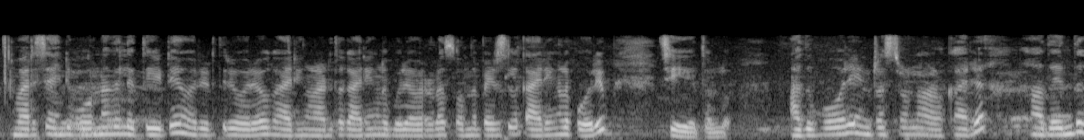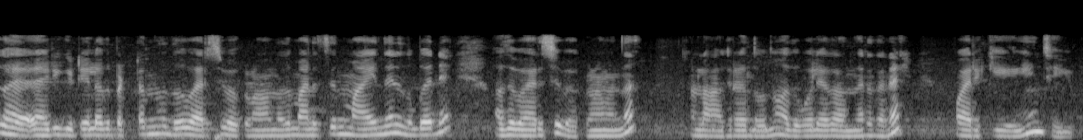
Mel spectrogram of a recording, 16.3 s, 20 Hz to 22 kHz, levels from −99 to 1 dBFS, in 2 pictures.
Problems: background sounds at intervals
